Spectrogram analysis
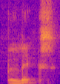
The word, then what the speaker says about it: Bolex: Now, the machines are superbly made, Swiss made, by the Swiss firm of Paillard Bolex, or if you use a French pronunciation, Paillard Bolex, and were designed to run on 110 volts, which of course is not the modern day voltage.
